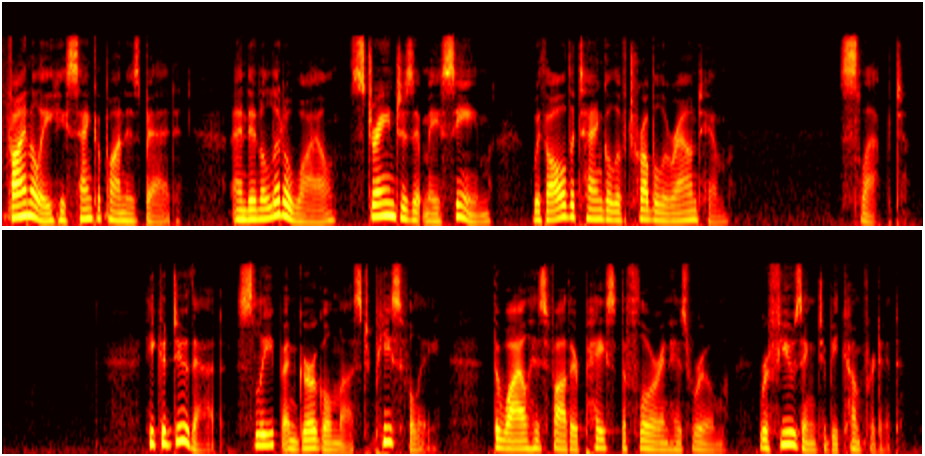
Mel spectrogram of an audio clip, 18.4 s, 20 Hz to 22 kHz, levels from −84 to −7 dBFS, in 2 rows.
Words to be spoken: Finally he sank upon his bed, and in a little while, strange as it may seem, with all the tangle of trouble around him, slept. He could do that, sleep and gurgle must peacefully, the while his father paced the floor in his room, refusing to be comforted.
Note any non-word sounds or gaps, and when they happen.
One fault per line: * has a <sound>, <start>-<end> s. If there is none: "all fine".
all fine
